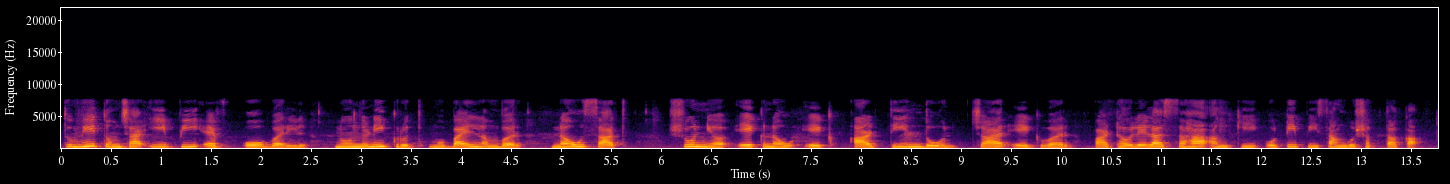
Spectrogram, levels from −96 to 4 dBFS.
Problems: constant background noise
